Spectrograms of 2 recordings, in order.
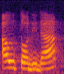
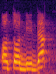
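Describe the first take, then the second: First: The word begins with an au diphthong. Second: The word begins with a plain o vowel. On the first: The speaker calls it right. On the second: The speaker calls it wrong.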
